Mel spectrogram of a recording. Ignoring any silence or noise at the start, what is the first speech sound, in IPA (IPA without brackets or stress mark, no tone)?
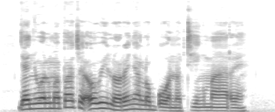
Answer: d͡ʒ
